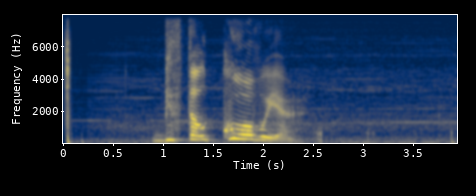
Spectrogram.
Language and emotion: Russian, angry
